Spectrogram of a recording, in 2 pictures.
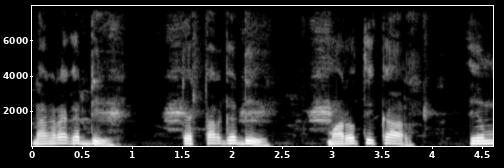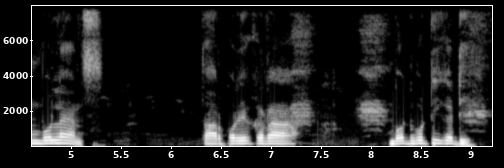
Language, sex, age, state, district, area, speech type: Santali, male, 45-60, West Bengal, Dakshin Dinajpur, rural, spontaneous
